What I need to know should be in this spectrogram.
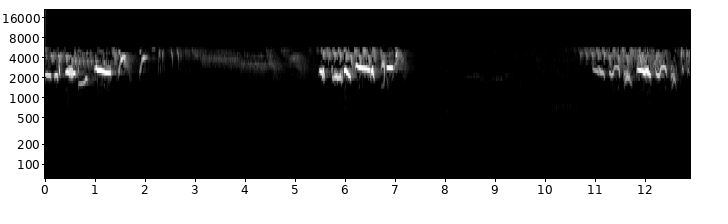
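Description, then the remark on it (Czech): Common blackbird song: three clear warbling, whistled phrases with twittering notes, each a second or two long and separated by quiet pauses. Moderately loud, with no voices. “Mláďata kosu začínají zpívat již od 19. dne života.”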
